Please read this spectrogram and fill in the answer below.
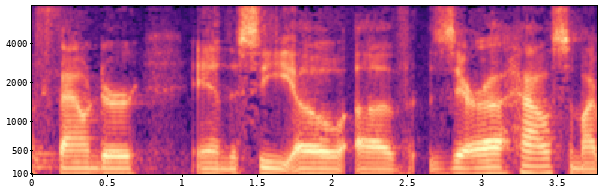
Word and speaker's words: Zera House: you are the founder and the ceo of zara house am i pronouncing that correctly yes you are all right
